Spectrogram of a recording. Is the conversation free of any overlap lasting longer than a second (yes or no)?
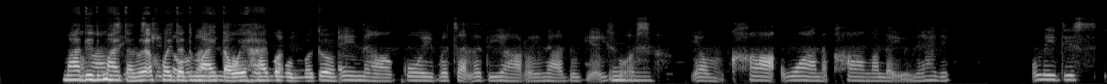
no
